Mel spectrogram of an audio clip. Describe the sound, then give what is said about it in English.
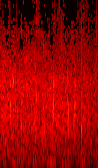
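Dense, steady applause from an audience, the clapping sustained throughout at fairly even loudness before easing off slightly near the end. “I appreciate it, but you might not want to clap until you hear what I tell you the rest of this.”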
